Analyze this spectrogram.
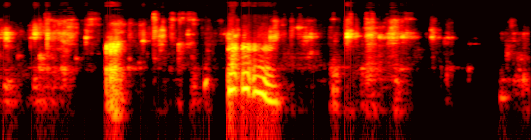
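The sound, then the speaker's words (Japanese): Dishes are washed under running hot water from a tap. Irregular splashes and drips come in scattered bursts of varying loudness. “私は今、洗い物をしています。”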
